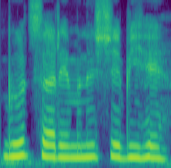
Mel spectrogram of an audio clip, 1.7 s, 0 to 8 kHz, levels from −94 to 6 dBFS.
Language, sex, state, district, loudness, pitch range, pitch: Hindi, female, Arunachal Pradesh, Papum Pare, -13 LUFS, 205-220 Hz, 210 Hz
